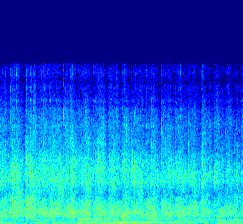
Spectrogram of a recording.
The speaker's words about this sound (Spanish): Vamos a dar un fuerte aplauso a los líderes de nuestra iglesia.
